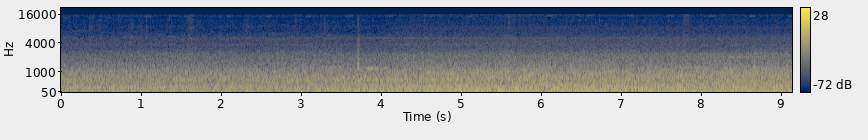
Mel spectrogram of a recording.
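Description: SBB passenger train rolling slowly past along the platform, a steady low running rumble that grows a little louder from about halfway through.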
